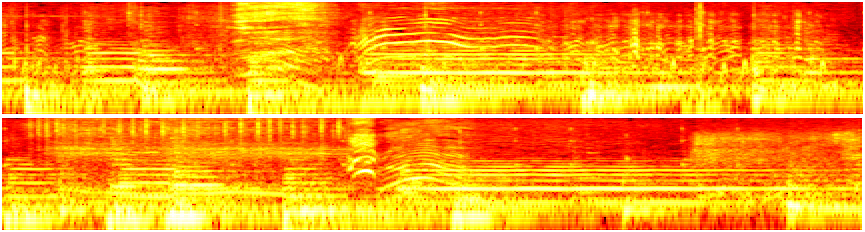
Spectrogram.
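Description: Cartoon score music with steady held notes, with a character's high, swooping wordless vocal cries, once about a second and a half in and again near five seconds.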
